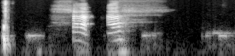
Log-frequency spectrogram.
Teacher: Kalau yang hamas ini, dia itu kalau mengucapkan, dia itu terbuka pita suaranya.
